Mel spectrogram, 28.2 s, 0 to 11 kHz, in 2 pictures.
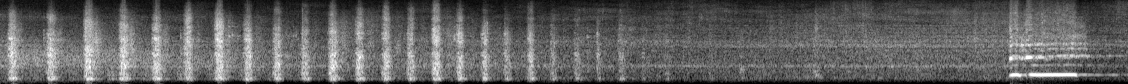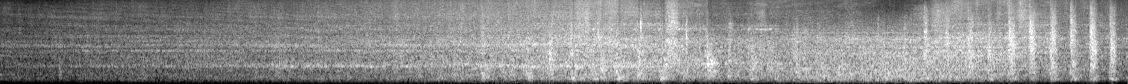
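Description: LMS Black Five 4-6-0 steam locomotive 44932 working along the line. Its exhaust beats come about three a second and die away over the first several seconds, and a short, loud whistle blast sounds about halfway through. The engine then comes close with a rising hiss and wheel noise, and the exhaust beats start again near the end.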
